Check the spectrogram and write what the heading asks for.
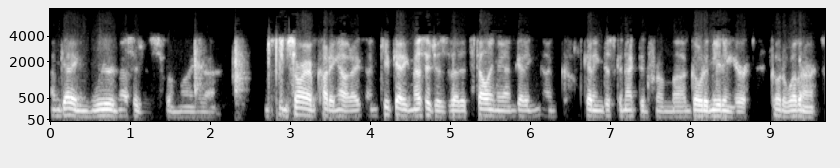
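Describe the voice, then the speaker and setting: A man giving a webinar presentation whose voice comes over a bad online connection that keeps cutting out, and he speaks haltingly with many fillers. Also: fairly low pitch, level tone, a little hiss or hum. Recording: tinny lo-fi online audio.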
